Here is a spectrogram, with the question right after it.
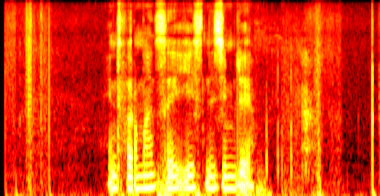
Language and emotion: Russian, neutral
